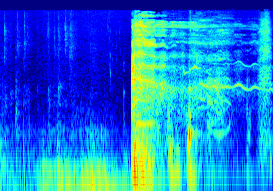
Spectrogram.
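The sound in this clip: Typing on a computer keyboard: a run of soft, quick clicking keystrokes, cut off by a sudden louder burst of noise with tonal, voice-like sounds after it.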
